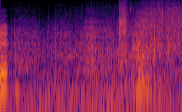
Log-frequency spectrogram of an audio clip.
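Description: Mountain bike rolling down a dirt singletrack: a steady rush of tyre and trail noise, with a sharp rattle about one and a half seconds in, as from a bump.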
